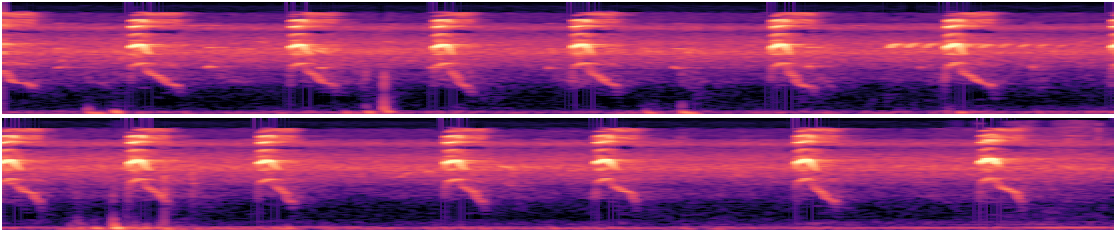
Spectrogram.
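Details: Wild Douglas squirrel at a forest sanctuary, sounding its loud alarm to warn of an intruder or predator: a steady series of about thirteen sharp, falling chirps, roughly two per second, with low background rumble.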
